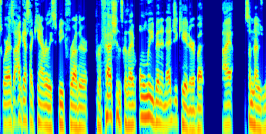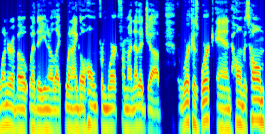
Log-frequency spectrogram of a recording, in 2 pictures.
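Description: A man's voice: lowish voice, a bit bright, no room sound. A man co-hosting a podcast, an educator who talks thoughtfully and hedges with "I think" and "kind of". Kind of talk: podcast interview.

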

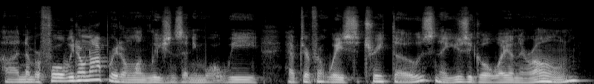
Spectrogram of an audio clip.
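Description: Fast and animated, this man's lowish voice comes across gravelly, husky and darkish in tone. As host of a casual podcast, he reviews a TV episode from his perspective as a fetal surgeon, explaining medical matters conversationally and punctuating them with "right?"

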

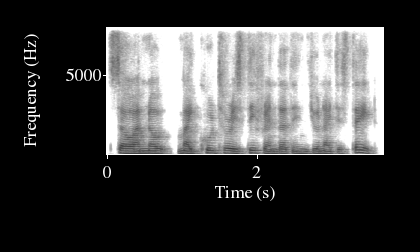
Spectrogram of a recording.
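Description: A woman from Spain with a Spanish accent, a coach being interviewed, speaking haltingly and searching for English words with many restarts. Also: a bass voice, little pitch movement, warm tone. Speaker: coach, guest. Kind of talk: casual interview talk.

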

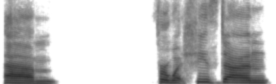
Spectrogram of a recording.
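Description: A woman's voice: medium pitch, extremely slow, smooth, no room sound, clean studio sound. A woman co-hosting a casual gossip chat, sassy and joking, peppering her sentences with "like". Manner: peppers speech with "like". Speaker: co-host.

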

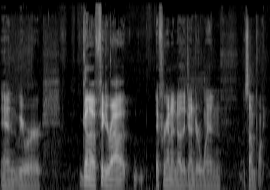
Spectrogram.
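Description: Young male podcast host, very low voice, chatty and rambling. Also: moderate pace. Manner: animated, rambling with many likes, gets loud when emphatic. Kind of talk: casual chat.

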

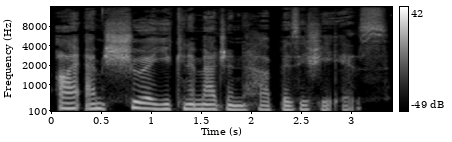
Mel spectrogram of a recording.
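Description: A woman's voice: low voice, fairly even intonation, a little slow, dry recording, studio quality. A woman voicing a cheerful, chatty woman telling a street about her sister in a storybook reading. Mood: friendly. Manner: friendly, chatty.

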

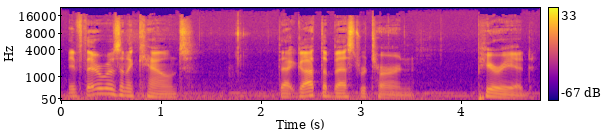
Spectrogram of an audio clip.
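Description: A man's voice: fairly low pitch, very animated, unhurried, slight background noise. A man co-hosting a personal finance podcast, chatting casually with jokes and rambling restarts. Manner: joking, self-deprecating, rambling with restarts. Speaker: podcast co-host. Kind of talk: casual chat.

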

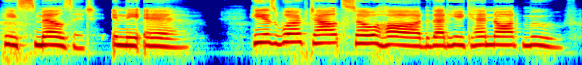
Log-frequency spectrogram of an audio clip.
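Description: Mock-epic fantasy narrator, female podcaster acting, grave, mystical and hushed. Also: on the high side, extremely slow. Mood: solemn, portentous.

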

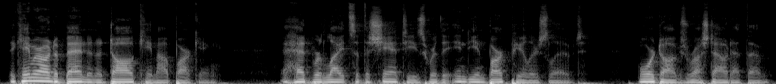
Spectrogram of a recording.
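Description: A man giving a scripted literary narration, reading in a measured, unhurried way. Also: deep voice, warm tone.

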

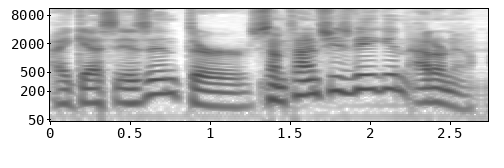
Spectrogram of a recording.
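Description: A man's voice: medium pitch, very animated, moderate pace, no echo, clean studio sound. A man hosting a casual podcast, talking in a wry, easygoing way with some hesitation. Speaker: podcast host.

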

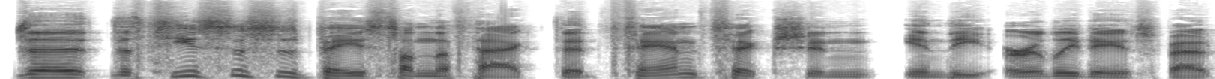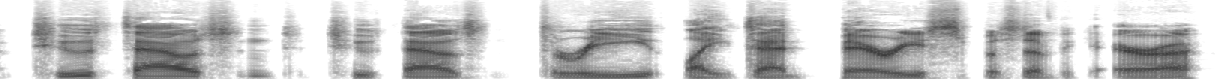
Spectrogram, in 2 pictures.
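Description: A young man co-hosting a podcast in casual chat, animated and laughing, with quick swearing asides. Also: deep voice, no echo, poor audio. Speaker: podcast co-host.

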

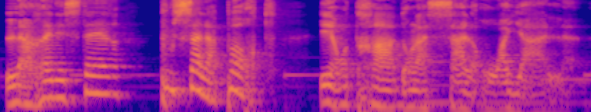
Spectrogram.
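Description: A man narrating a children's story in a slow, deliberate storytelling voice. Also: medium pitch, lively intonation, vocal fry, fairly bright tone. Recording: faint background music.

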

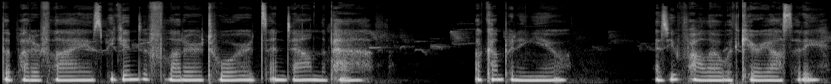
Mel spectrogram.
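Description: Over background music, a female guide reads a scripted meditation in a hushed, breathy voice that barely rises above a whisper. She speaks very slowly at a steady pitch, calm and gentle, leaving long pauses.

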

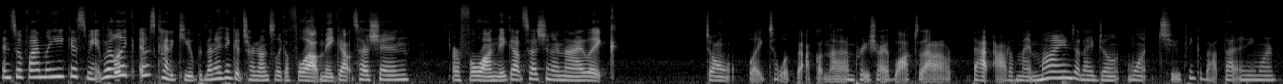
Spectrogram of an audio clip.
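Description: A woman's voice: medium pitch, quick pace, creaky. A woman in her twenties telling personal stories in a casual confessional vlog, chatty and rambling, with lots of filler words. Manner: chatty, heavy use of "like", rambling. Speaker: vlogger.

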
